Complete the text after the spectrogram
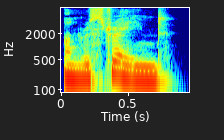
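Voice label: "unrestrained", English, British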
